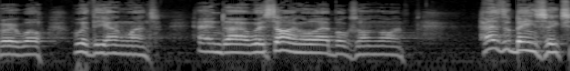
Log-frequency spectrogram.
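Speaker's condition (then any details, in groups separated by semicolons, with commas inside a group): MND; voice is going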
